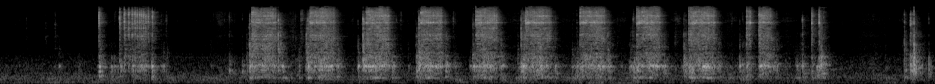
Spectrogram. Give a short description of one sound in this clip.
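A ratchet wrench clicks rapidly as it turns a nut.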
